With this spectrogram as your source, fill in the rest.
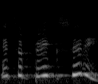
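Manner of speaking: high, loud, emphatic, defensive tone.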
